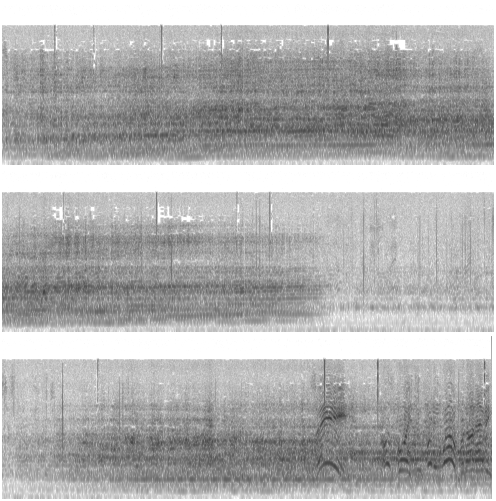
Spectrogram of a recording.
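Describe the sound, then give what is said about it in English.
A warmed-up propeller airplane engine roars loudly and steadily for takeoff, drops back briefly to a lower idle about halfway through, then revs up again to full power. “The engine's been warmed up already. All right, kid, turn it loose.”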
